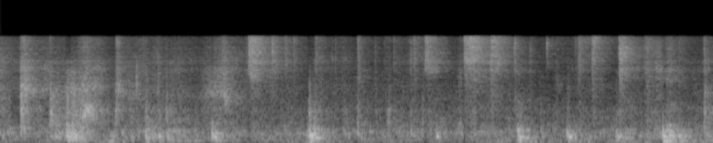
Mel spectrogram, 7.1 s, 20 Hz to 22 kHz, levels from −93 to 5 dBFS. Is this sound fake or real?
fake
